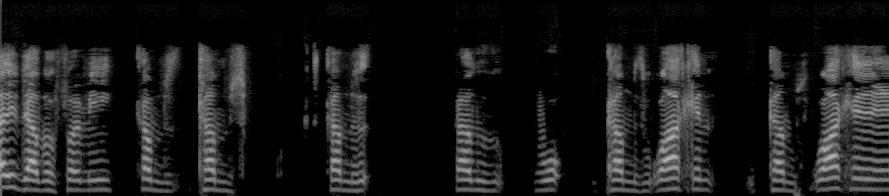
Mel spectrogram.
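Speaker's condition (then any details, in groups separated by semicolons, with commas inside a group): Cerebral palsy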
